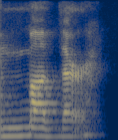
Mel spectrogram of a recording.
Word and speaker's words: mother: I can hear myself when I say mother. Mother. That beginning part of m is that stressed. And then we quickly say, and that's going to be what that schwa sound is.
